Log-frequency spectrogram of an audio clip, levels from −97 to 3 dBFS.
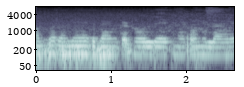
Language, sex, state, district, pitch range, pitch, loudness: Hindi, male, Uttar Pradesh, Shamli, 125-135 Hz, 130 Hz, -17 LUFS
